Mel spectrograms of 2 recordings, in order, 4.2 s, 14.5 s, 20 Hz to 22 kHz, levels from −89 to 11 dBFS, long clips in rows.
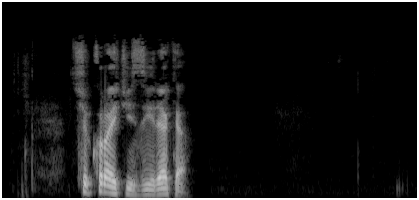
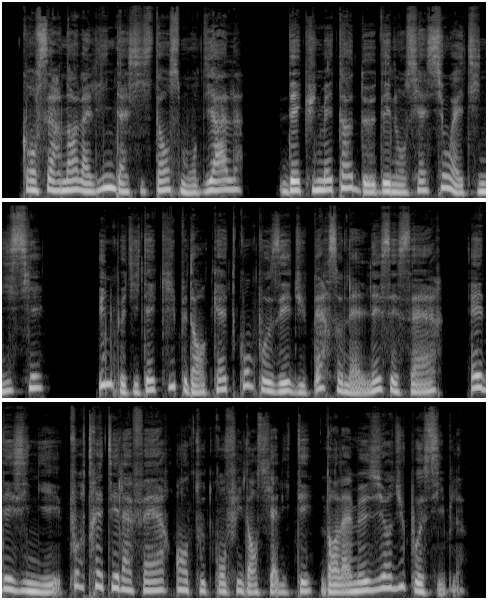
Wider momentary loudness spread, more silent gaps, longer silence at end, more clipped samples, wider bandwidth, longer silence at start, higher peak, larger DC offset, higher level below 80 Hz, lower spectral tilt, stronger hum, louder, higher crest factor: first, 17 LU vs 7 LU; second, none vs 2.48-2.74 s, 5.37-5.79 s, 9.30-9.48 s; first, 2.3 s vs 0.2 s; neither; second, 10.5 kHz vs over 20 kHz; first, 0.75 s vs 0.2 s; about the same, -2 dBFS vs -4 dBFS; neither; second, -62 dBFS vs -56 dBFS; about the same, -5.5 dB/octave vs -6.5 dB/octave; neither; first, -20 LUFS vs -23 LUFS; about the same, 22 dB vs 18 dB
